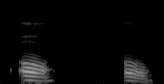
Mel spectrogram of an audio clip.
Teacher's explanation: pag o na malambot nasa likod din pero nasa gitna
